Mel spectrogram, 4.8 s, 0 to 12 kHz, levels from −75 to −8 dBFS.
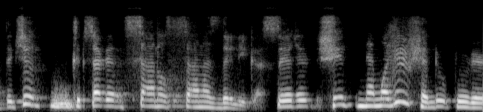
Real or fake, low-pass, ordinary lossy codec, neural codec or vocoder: fake; 7.2 kHz; Opus, 24 kbps; codec, 16 kHz, 0.5 kbps, X-Codec, HuBERT features, trained on balanced general audio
